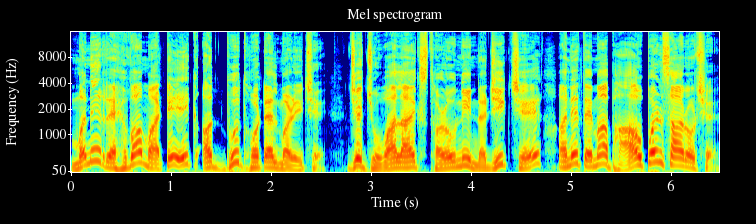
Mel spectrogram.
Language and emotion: Gujarati, happy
